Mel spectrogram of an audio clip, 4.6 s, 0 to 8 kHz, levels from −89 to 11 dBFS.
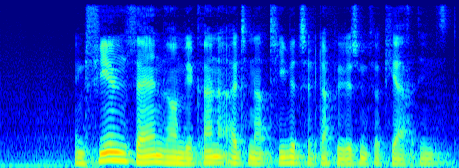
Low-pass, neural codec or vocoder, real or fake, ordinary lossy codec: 7.2 kHz; codec, 16 kHz, 0.5 kbps, FunCodec, trained on LibriTTS, 25 frames a second; fake; none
